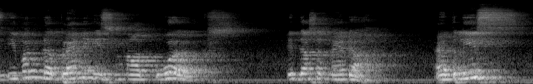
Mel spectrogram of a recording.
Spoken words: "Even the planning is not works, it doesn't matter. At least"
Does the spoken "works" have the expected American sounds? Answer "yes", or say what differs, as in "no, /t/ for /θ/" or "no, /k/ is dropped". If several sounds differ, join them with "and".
yes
